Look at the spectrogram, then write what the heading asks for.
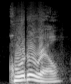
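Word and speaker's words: Cordarrelle: can you can go you can pronounce this any number of ways corduroy corduroy cordero cordero i think it's cordero it's cordero cordorelli corduroy italian win the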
